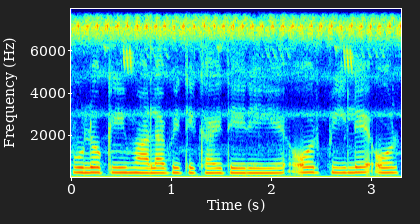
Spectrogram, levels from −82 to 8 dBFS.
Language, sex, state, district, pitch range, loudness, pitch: Hindi, female, Chhattisgarh, Raigarh, 220-235 Hz, -13 LUFS, 230 Hz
